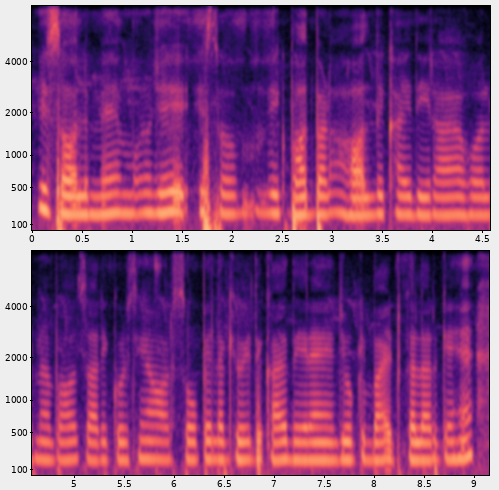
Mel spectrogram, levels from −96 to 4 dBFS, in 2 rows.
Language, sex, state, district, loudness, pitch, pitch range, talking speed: Hindi, female, Maharashtra, Sindhudurg, -20 LUFS, 195 Hz, 190-205 Hz, 210 wpm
